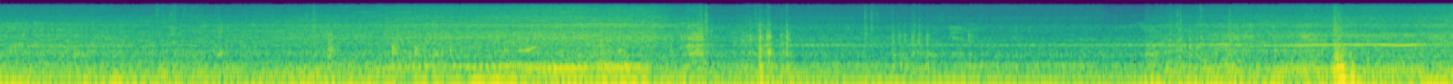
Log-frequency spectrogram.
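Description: An off-road vehicle's engine idles and rumbles low as it crawls over rocks.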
